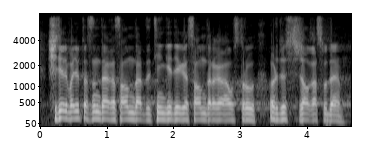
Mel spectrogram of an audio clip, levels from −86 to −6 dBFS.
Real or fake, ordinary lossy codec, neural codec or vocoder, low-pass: real; none; none; 7.2 kHz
